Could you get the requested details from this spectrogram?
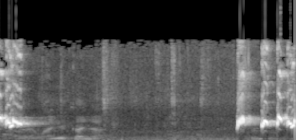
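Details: Red-whiskered bulbul morning song meant to trigger other birds to sing: ends of a whistled phrase, a long quiet stretch with faint low sounds, then a fresh run of four loud, sharp, slurred notes.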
